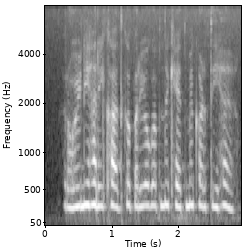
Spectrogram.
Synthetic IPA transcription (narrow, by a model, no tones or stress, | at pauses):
ɾoːɦiniɦɐɾikʰaːd̪kapɾɪjoːɡɐpnekʰeːt̪mẽkɐɾt̪iɦɛː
